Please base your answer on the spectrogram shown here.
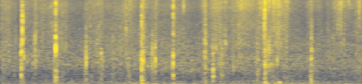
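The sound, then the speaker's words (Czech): Footsteps on stairs while walking to a bumblebee hive: many quick, uneven steps with sharp scuffing taps over a low rumbling background. “Tak pojďme nám tomu úlku, pozor, na schody.”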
